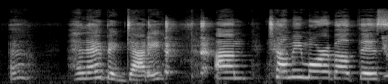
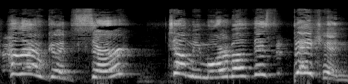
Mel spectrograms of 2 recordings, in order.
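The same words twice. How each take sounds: First: Mock-seductive purr at the bacon, hammed-up; playfully flirting with a diet video; flirty swoon. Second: Higher, hammed-up seductive greeting; flirty swoon. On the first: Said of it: "and I was like". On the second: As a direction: pretend to woo the video guy, pitch raised.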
